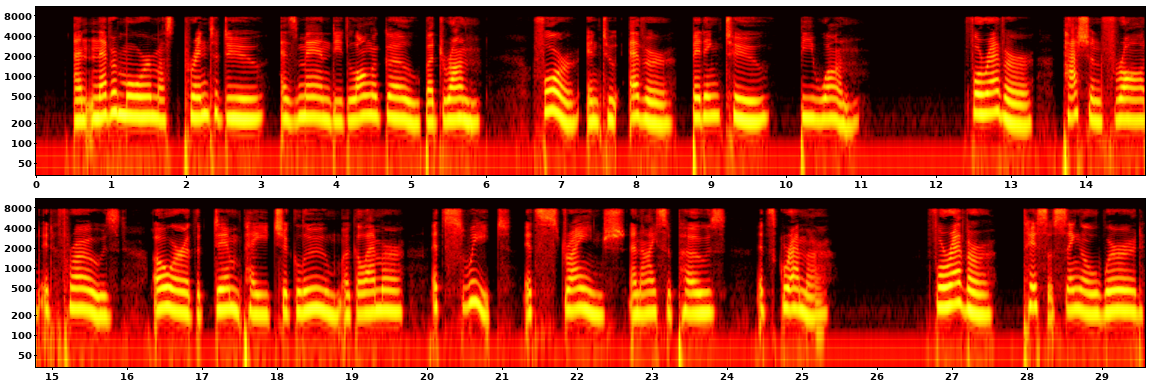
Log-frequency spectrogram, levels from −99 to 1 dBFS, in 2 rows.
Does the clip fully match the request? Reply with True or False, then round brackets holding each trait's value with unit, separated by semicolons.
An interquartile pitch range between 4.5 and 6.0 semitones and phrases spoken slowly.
False (2.6 semitones; 95 wpm)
